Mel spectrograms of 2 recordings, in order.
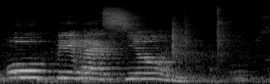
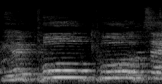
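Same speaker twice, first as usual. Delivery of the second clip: drawn out; 4 semitones higher, 4 dB louder than usual. Shown as a demonstration. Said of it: "T'as raison".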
